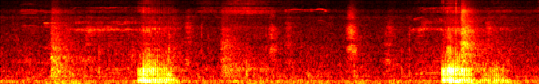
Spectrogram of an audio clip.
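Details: A sleeping dog snores with rough, rattling sounds on its breaths, about three snores in five seconds, against quiet room noise.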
